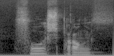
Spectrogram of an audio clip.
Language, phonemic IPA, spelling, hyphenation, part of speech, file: Dutch, /ˈvoːr.sprɔŋ/, voorsprong, voor‧sprong, noun, Nl-voorsprong.ogg
- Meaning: 1. lead (e.g., in a race or in the polls) 2. head start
